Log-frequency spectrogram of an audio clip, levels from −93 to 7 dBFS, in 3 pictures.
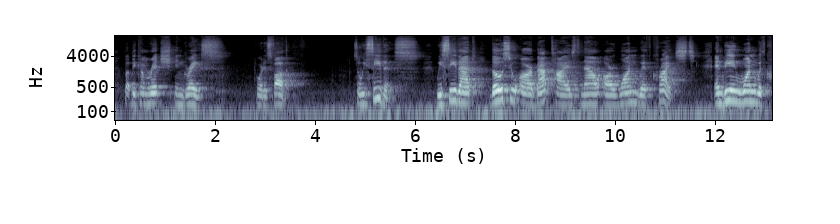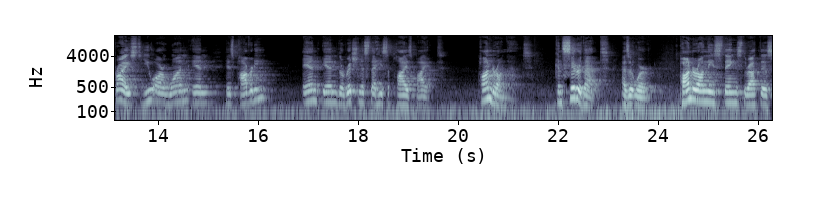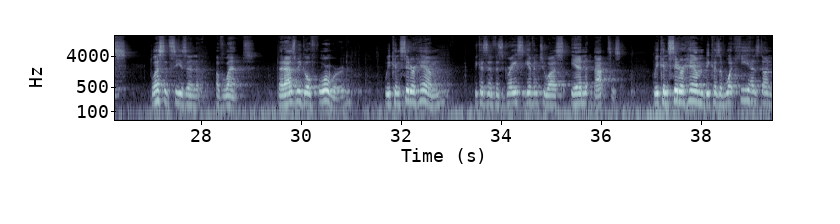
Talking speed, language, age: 135 wpm, English, 40-59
